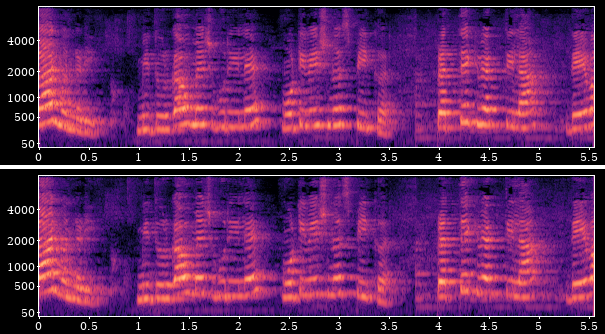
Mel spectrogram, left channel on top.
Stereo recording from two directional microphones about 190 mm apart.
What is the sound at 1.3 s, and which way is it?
A woman's voice, 15° left (ahead or behind).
